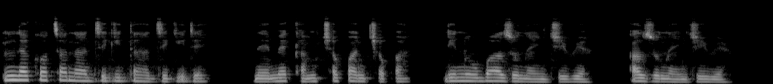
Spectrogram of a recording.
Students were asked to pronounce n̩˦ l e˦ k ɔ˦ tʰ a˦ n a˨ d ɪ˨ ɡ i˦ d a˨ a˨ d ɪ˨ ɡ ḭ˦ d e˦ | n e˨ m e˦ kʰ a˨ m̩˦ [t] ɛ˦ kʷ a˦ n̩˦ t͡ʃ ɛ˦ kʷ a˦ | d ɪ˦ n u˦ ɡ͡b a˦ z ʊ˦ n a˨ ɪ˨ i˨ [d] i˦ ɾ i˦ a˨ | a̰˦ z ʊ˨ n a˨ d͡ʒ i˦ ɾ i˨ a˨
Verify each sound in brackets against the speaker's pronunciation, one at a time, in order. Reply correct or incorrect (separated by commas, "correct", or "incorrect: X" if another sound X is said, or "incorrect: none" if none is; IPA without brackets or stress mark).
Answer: incorrect: t͡ʃ, incorrect: d͡ʒ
